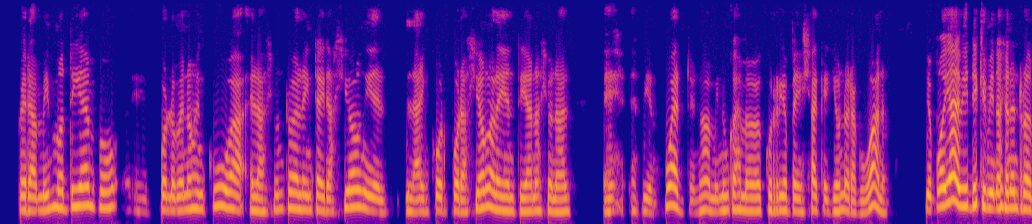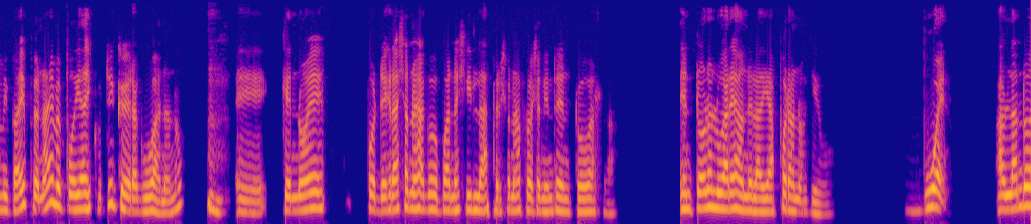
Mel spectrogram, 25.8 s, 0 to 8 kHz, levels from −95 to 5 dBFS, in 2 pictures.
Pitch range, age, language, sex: 175-215 Hz, 30-49, Spanish, female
